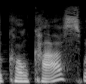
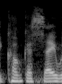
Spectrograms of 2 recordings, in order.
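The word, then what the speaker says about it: concassé: You've been saying tomato concasse when it's really concasse, which I think right.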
